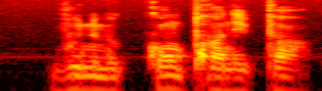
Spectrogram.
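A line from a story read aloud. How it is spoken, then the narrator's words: Coldly satirical. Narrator (French): répéta Melmotte avec un air froidement satirique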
